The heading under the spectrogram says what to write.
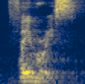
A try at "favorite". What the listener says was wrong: Không có F, favorite. Lúc nãy em đọc là favorite, tức là thêm sắc vào cái từ read đấy, tự dưng đẩy nó thành trọng âm đấy.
